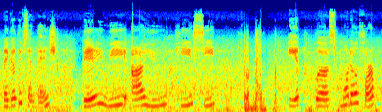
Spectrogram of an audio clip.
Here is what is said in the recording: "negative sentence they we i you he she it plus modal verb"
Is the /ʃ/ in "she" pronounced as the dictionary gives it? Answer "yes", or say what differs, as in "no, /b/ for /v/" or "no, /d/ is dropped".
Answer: no, /s/ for /ʃ/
